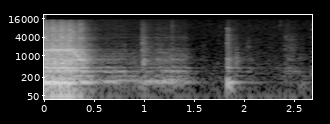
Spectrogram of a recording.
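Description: A sewing machine runs a short burst of backstitching on a fabric face mask, a close buzzing whir that stops abruptly, followed by a couple of faint mechanical clicks.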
